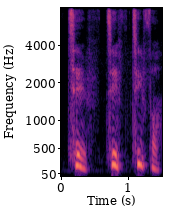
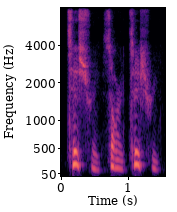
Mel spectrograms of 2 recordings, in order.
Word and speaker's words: Tishri: This this ha- this happy celebration began on the 15th day of Tifa. I think that's how you say it. Excuse me for my reading. Tishri.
